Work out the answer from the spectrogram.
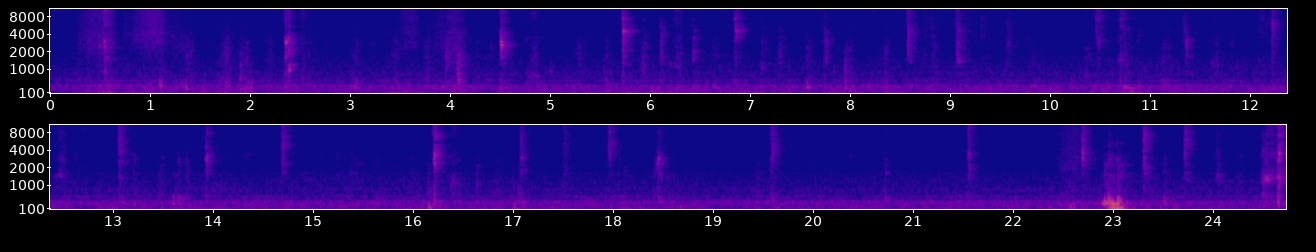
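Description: Eating sounds of roast pig's head (lechon ulo): wet chewing and lip smacks with many short sharp clicks, and hands tearing meat from the head. A brief hum near the end.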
